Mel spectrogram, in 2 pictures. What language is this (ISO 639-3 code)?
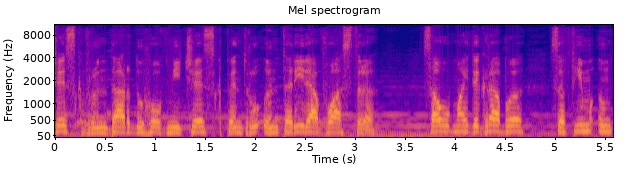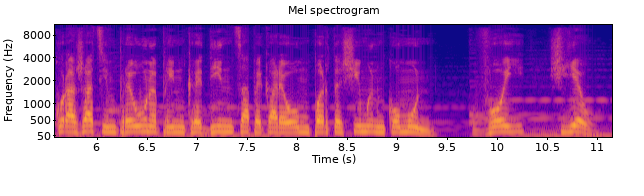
ron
